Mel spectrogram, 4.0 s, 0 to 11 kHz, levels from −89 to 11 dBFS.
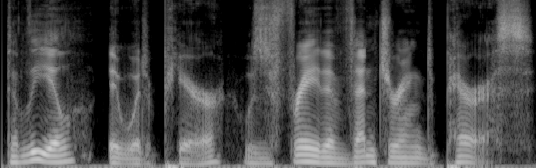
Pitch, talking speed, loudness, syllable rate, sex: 110 Hz, 150 wpm, -19 LUFS, 4.5 syllables/s, male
